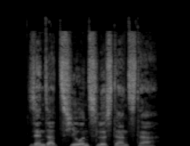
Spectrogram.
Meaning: inflection of sensationslüstern: 1. strong/mixed nominative masculine singular superlative degree 2. strong genitive/dative feminine singular superlative degree
- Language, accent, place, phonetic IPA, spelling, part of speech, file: German, Germany, Berlin, [zɛnzaˈt͡si̯oːnsˌlʏstɐnstɐ], sensationslüsternster, adjective, De-sensationslüsternster.ogg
